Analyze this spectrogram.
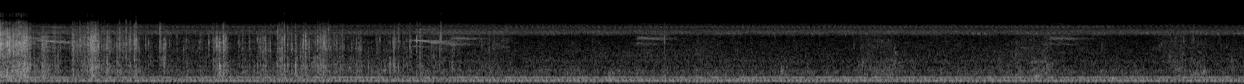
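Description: Plastic zip-top bag crinkling and rustling in the first few seconds as bait is pulled out to rebait a hook, over a steady low hum; a few faint short chirps come later.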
